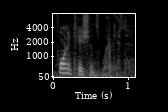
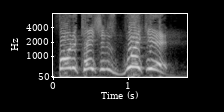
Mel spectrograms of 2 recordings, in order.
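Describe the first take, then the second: First: It is said in a mild, gentle way. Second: It is said in a harsh, forceful way. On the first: The point may be easily ignored. The speaker calls it wrong. "Saying it in a nicer way" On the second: The point will be believed and remembered. The speaker calls it right. "I say it in a meaner way so that you don't forget it"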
